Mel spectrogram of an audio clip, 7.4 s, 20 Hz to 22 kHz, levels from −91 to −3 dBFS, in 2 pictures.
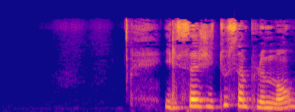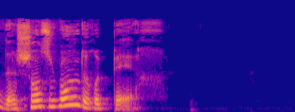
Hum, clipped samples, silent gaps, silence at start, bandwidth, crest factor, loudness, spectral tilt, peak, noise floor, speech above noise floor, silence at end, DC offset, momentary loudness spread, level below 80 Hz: none; under 0.1%; none; 1.55 s; 11.5 kHz; 22 dB; -18 LUFS; -2 dB/octave; 0 dBFS; -84 dBFS; 64 dB; 1.75 s; under 0.1%; 19 LU; -68 dBFS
